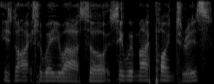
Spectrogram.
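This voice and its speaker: A man's voice: medium pitch, little pitch movement, brisk, no echo. A man running a tabletop game as game master, talking in a hesitant way with many restarts.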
